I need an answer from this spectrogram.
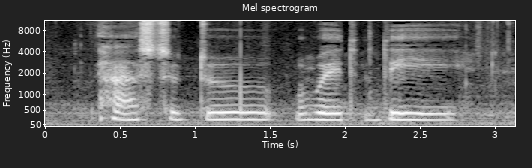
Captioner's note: speaking french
